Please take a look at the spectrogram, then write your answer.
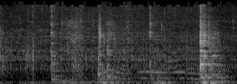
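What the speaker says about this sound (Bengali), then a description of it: "পেঁয়াজটা অল্প লাল করে ভেজে নেব।" Chopped onions frying in a pan while being stirred: a steady close sizzle with four evenly spaced scraping strokes of the spoon, no voices.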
